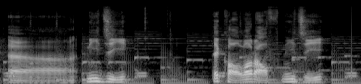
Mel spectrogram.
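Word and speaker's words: 虹: niji the color of niji niji uh unacented means rainbow color of the rainbow.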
